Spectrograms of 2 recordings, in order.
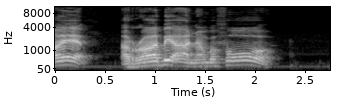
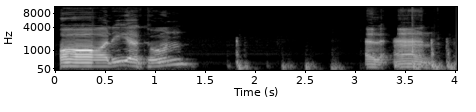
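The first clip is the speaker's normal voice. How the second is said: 1 slow dictation. Shown as a demonstration. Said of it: "Make it Arabic".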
